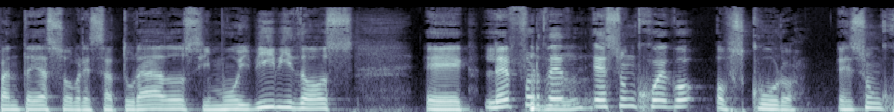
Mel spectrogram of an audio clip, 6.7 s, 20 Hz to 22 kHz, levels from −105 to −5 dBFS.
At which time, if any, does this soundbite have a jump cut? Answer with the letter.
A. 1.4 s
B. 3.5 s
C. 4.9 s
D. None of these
B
